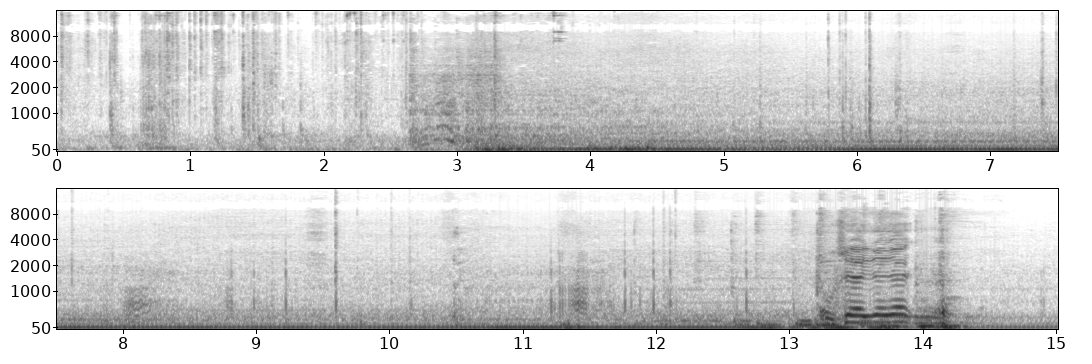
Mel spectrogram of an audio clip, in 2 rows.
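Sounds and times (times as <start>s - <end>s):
keys jangling: 0.0s - 3.0s
car engine cranking and starting: 0.0s - 15.0s
car engine idling: 0.0s - 15.0s.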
